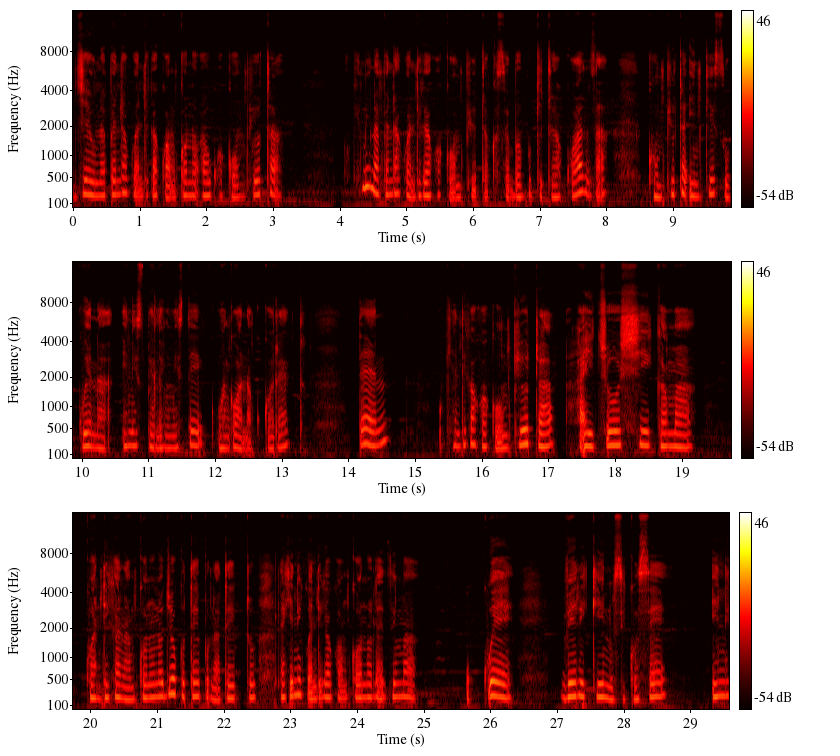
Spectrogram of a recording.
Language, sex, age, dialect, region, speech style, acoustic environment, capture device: Swahili, female, 25-34, Kenya - Nairobi Sheng-influenced, Kenya, happy, silence, mobile / Linux / Chrome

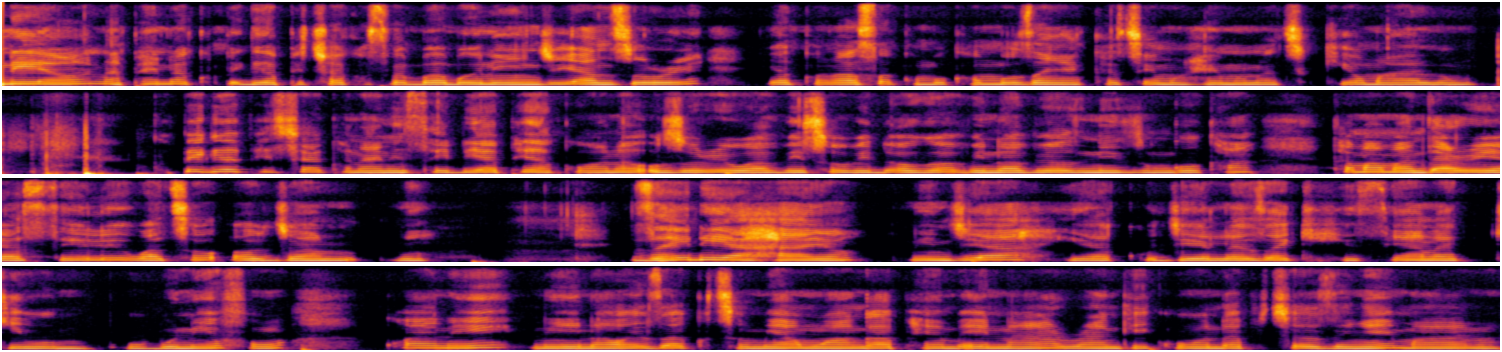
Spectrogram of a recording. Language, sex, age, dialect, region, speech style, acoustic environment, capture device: Swahili, female, 18-24, Kenya - Mombasa, Kenya, nervous, silence, mobile / Linux / Chrome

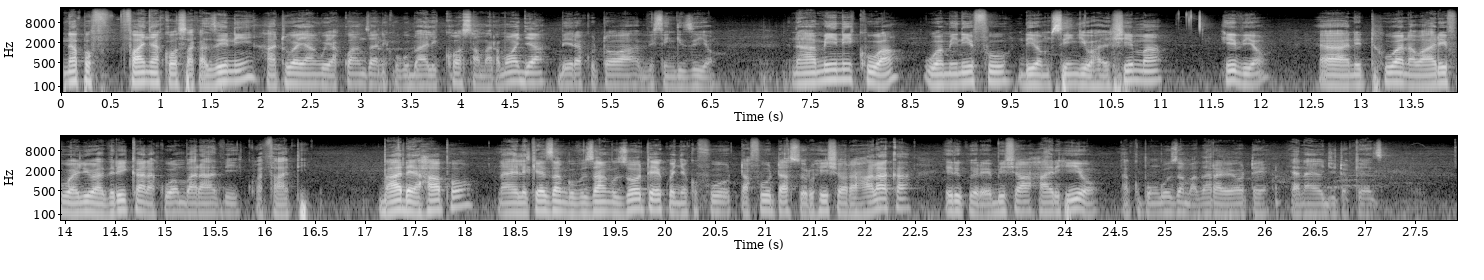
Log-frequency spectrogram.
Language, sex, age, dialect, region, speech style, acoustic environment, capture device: Swahili, male, 25-34, Kenya - Nairobi Sheng-influenced, Kenya, relaxed; focused, silence, desktop / Windows / Chrome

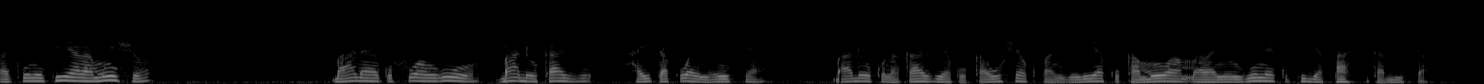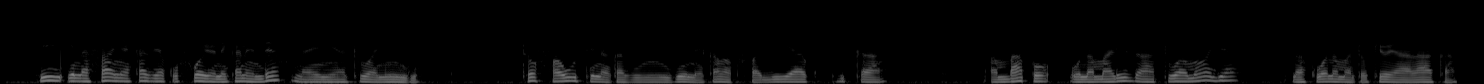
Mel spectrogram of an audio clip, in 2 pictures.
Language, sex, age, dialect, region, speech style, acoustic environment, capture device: Swahili, male, 25-34, Tanzania - Dar es Salaam, Tanzania, focused; excited; relaxed, silence; nature; appliances, mobile / macOS / Safari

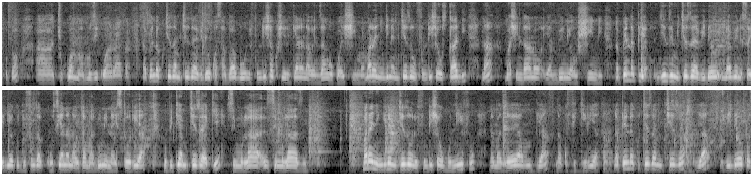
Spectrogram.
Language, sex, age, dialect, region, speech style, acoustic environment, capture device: Swahili, male, 18-24, Kenya - Nairobi Sheng-influenced, Kenya, happy, nature, mobile / Linux / Chrome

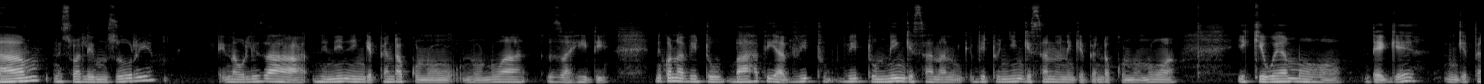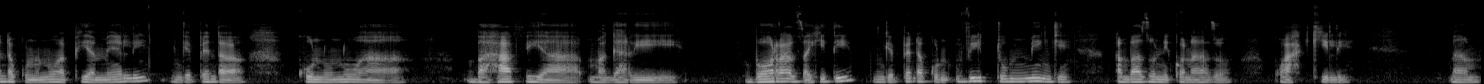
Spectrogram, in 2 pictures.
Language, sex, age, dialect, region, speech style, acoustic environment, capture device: Swahili, male, 25-34, Kenya - Mombasa, Kenya, happy; relaxed, music, mobile / Linux / Chrome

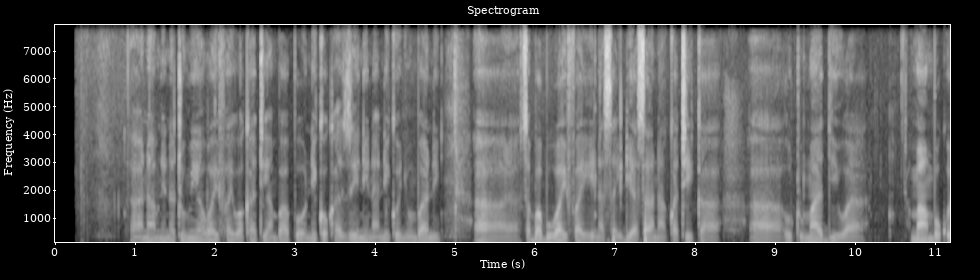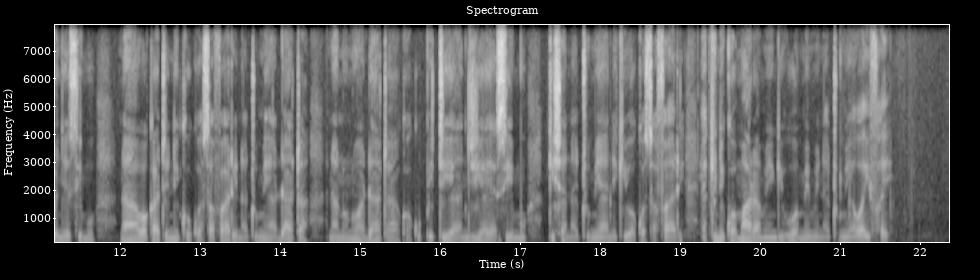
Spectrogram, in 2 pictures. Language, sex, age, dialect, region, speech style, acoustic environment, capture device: Swahili, male, 25-34, Kenya - Nairobi Sheng-influenced, Kenya, relaxed, silence, mobile / Linux / Chrome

